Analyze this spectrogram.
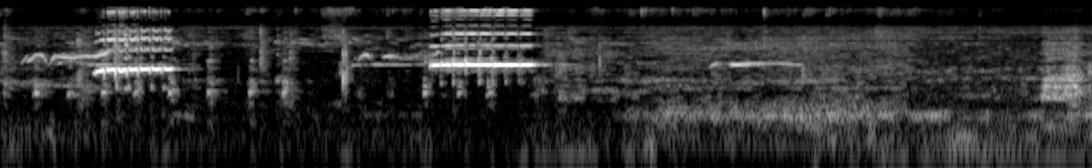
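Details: Pet black-capped lory that stays without flying off: two loud, ringing whistled notes with strong overtones near the start and around three seconds, then a softer short whistle near five seconds, over a faint background hum.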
